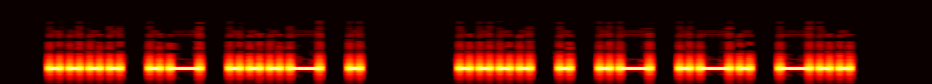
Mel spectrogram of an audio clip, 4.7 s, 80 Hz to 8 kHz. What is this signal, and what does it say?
Morse code, heard as a keyed tone, about 24 wpm, 650 Hz. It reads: HAVE HEARD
